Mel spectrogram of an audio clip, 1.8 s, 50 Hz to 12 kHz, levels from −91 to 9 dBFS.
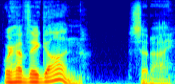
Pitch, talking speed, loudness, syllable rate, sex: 105 Hz, 205 wpm, -14 LUFS, 5.4 syllables/s, male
